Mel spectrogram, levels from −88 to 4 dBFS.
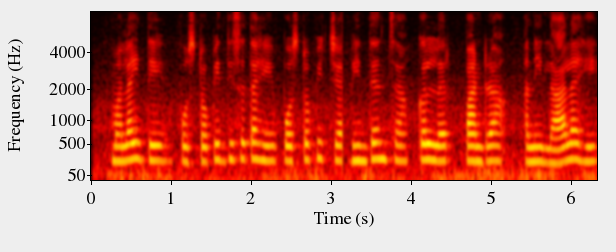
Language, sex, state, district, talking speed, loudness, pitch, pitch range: Marathi, female, Maharashtra, Aurangabad, 125 wpm, -29 LUFS, 240 Hz, 235-255 Hz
